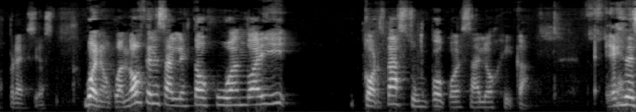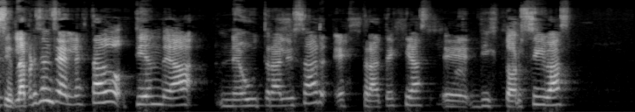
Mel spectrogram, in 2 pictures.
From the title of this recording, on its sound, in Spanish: Entrevistas de cuarentena por Instagram Live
